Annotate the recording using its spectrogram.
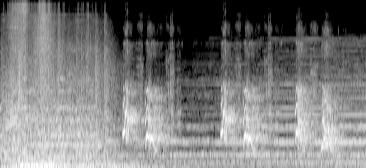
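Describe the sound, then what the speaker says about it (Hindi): A dog barks in sharp pairs, several times with brief pauses between, close and clear over a quiet room after a burst of noise. "किस पर भौंक रहे हैं?"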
